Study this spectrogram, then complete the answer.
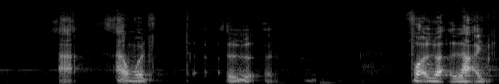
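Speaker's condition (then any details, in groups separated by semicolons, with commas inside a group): Paraplegia with essential tremor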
